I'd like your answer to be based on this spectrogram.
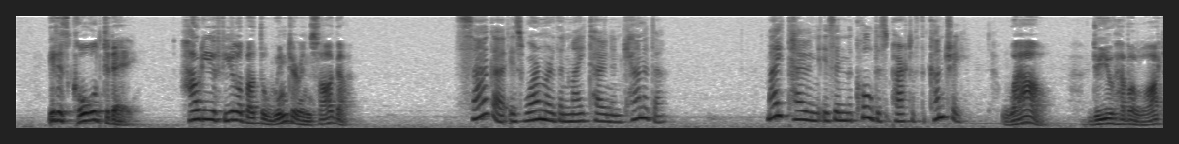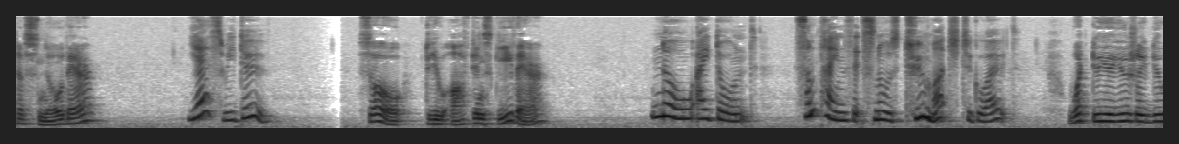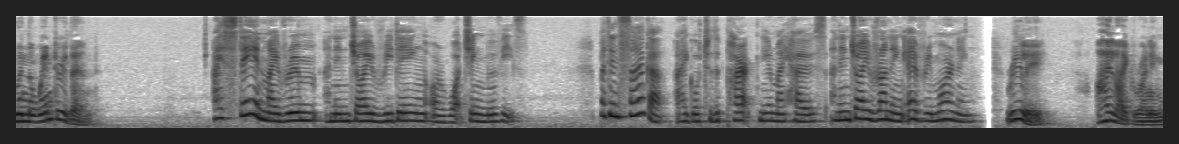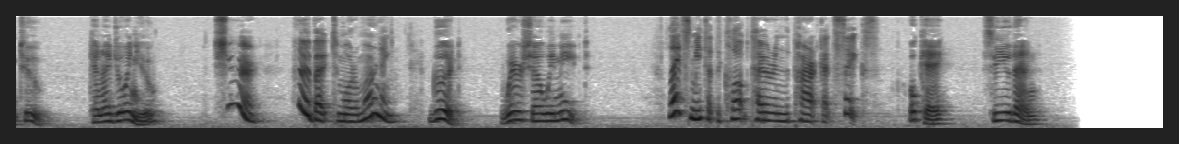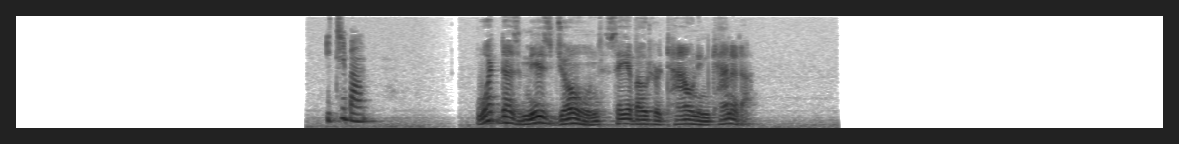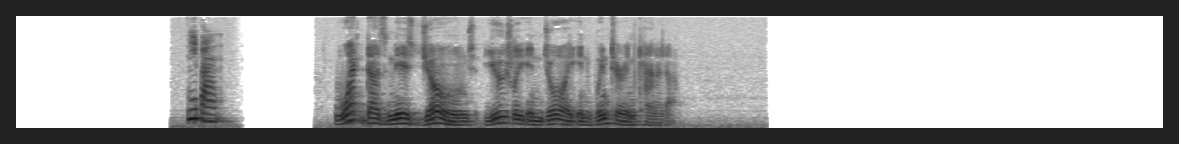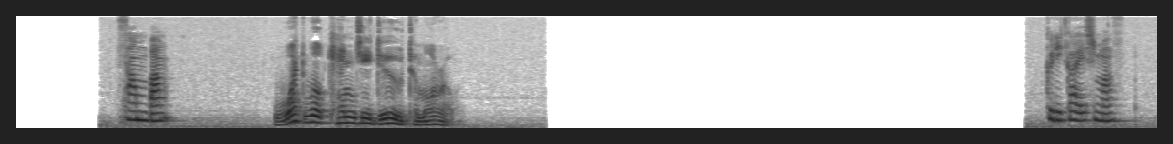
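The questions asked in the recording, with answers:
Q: Jones say about her town in Canada?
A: It is in the coldest part of the country and colder than Saga.

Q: What does Ms. Jones usually enjoy in winter in Canada?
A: Reading or watching movies in her room.

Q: What will Kenji do tomorrow?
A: Go running with Ms. Jones in the park, meeting at the clock tower at 6.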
